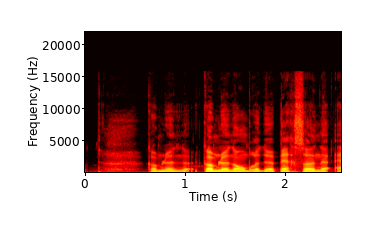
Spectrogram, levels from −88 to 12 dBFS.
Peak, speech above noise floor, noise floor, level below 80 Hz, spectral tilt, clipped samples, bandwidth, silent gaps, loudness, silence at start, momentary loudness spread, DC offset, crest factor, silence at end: 0 dBFS; 25 dB; -44 dBFS; -44 dBFS; -7 dB/octave; under 0.1%; 16 kHz; none; -19 LUFS; 0.25 s; 9 LU; under 0.1%; 20 dB; 0 s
